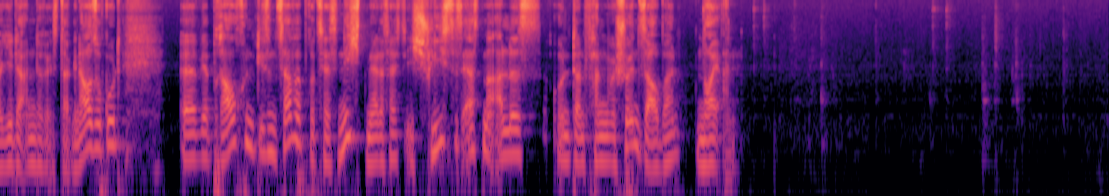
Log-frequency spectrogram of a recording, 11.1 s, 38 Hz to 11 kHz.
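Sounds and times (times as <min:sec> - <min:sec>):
computer clicks: 0:07.5 - 0:08.4, 0:09.3 - 0:10.3.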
